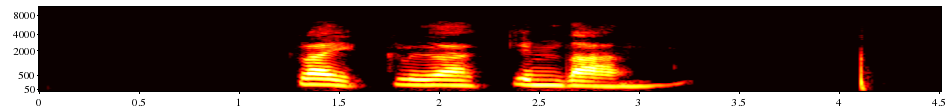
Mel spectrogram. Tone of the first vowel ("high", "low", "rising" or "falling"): falling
